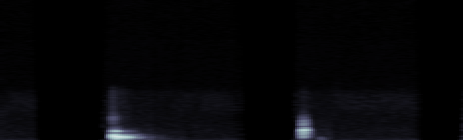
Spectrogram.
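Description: A pause in speech, silent apart from two brief sounds: a short soft mouth noise about half a second in and a sharp click about a second and a half in.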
